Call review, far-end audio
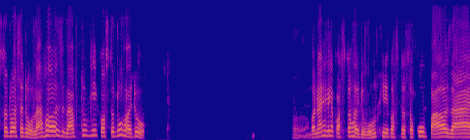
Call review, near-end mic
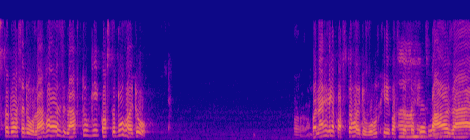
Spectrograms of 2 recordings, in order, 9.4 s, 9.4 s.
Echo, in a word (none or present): present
